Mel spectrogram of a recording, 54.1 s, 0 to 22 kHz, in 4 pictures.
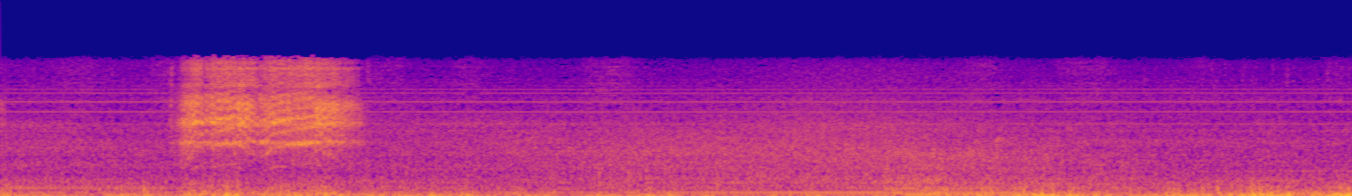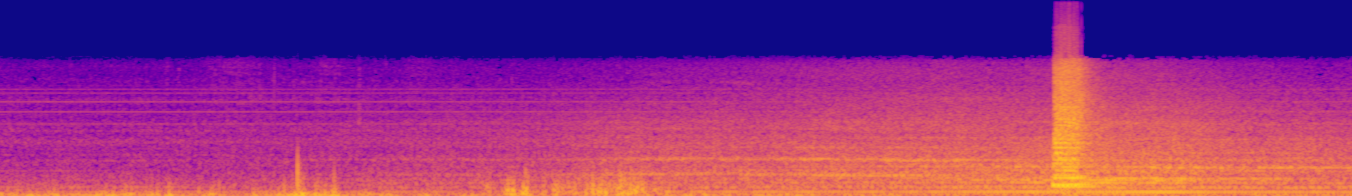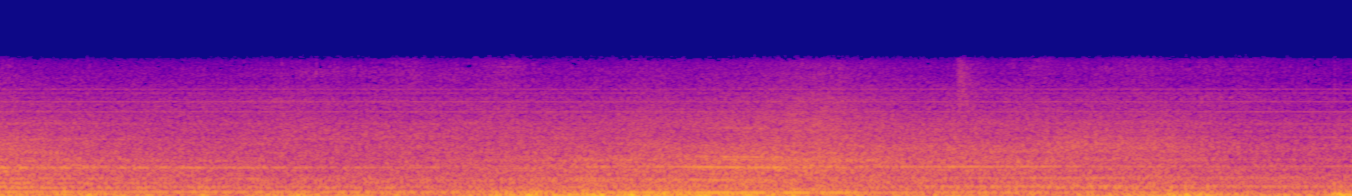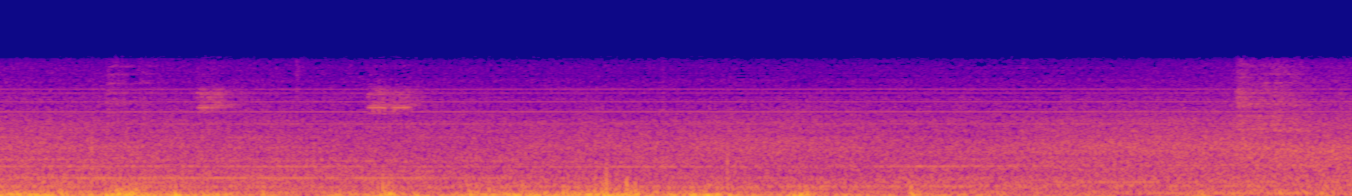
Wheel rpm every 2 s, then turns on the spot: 20, 70, 0, 0, 0, 0, 0, 0, 0, 0, 0, 0, 0, 0, 0, 0, 0, 0, 0, 0, 0, 0, 0, 0, 0, 0, 0.
none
